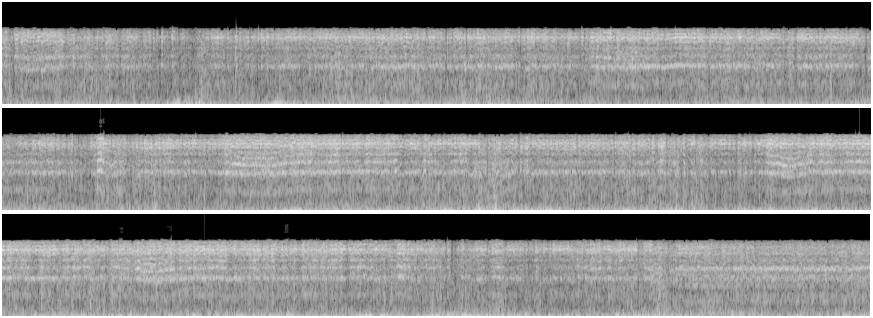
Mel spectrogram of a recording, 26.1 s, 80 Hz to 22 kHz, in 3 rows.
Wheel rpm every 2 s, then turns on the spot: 230, 230, 230, 230, 230, 230, 230, 230, 230, 230, 230, 230, 200.
none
